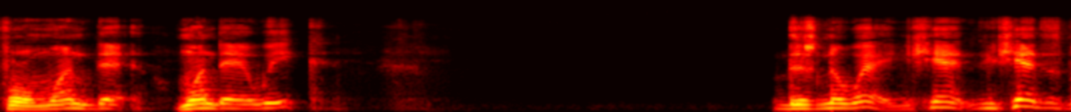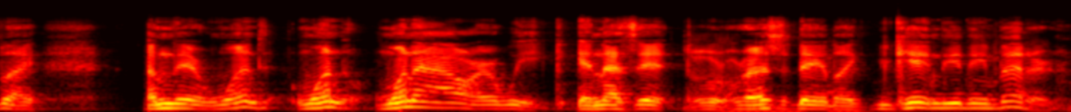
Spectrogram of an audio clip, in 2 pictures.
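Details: Expressive aphasia after a stroke in an adult male survivor, recovering with speech therapy.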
